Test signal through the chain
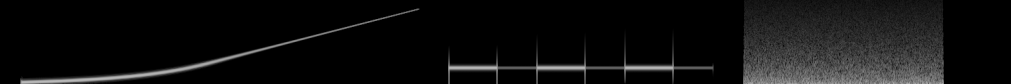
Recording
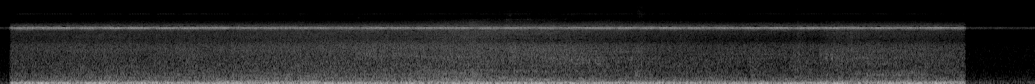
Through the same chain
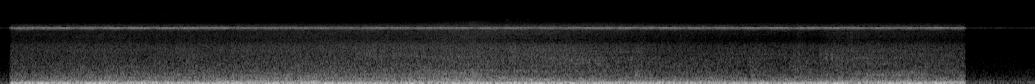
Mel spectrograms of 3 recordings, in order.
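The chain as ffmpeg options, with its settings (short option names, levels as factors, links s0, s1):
-af "tiltshelf=f=970:g=5.5"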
